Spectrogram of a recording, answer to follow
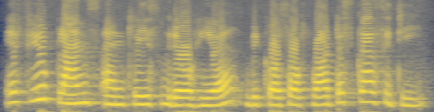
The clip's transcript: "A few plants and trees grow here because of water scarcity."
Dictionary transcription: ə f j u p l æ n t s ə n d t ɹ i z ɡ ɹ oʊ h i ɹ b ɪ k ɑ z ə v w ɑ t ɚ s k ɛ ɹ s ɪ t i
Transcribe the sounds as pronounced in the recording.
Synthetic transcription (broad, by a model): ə f j u p l æ n t s ə n d t ɹ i s ɡ ɹ oʊ h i ɹ b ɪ k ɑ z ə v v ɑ t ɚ s k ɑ s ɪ t i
